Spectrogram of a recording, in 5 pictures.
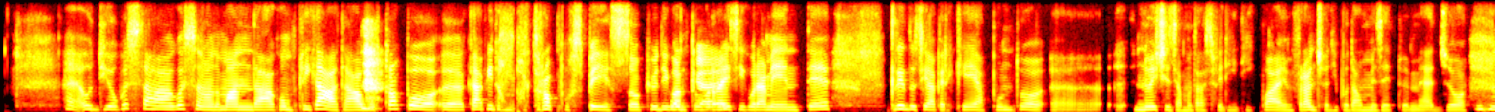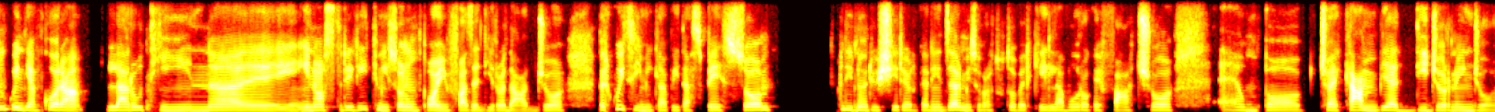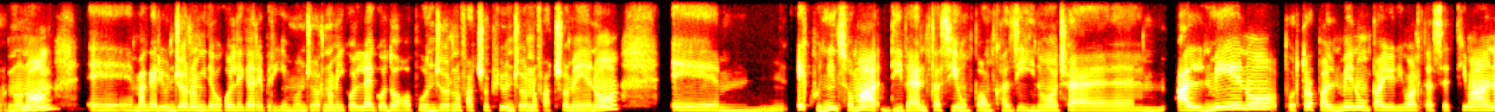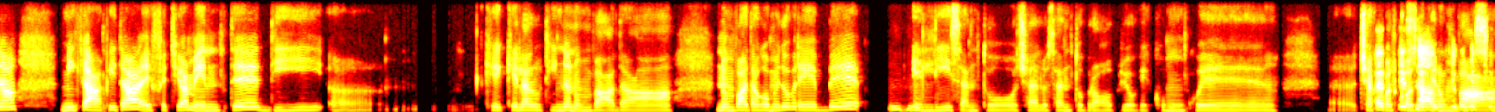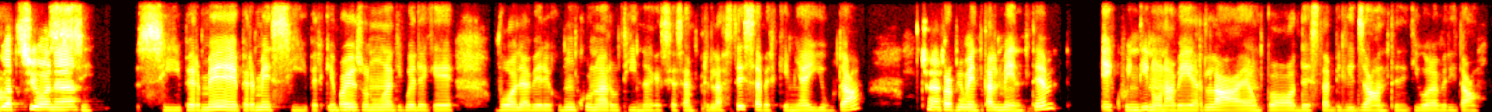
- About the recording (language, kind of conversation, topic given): Italian, podcast, Quali piccoli rituali rendono speciale la tua mattina?
- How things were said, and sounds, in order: chuckle; laughing while speaking: "un po' troppo spesso"; drawn out: "cioè"; tapping; "cioè" said as "ceh"; drawn out: "comunque"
